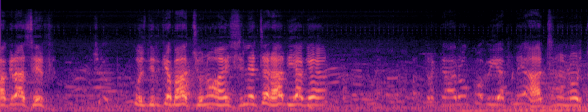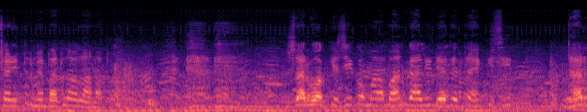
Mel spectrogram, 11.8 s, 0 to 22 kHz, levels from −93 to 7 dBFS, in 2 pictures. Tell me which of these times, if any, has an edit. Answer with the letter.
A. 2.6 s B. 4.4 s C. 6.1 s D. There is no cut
B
